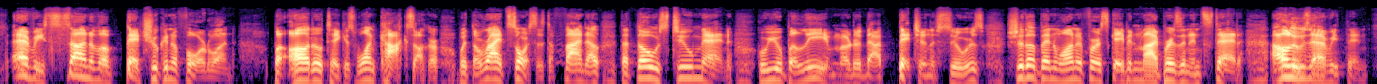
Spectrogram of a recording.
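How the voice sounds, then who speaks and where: A man voicing a ruthless, threatening male prison warden who talks loud with a drawl. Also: medium pitch, lively intonation, normal speed, dry recording, pitched above the performer's own voice. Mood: furious.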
